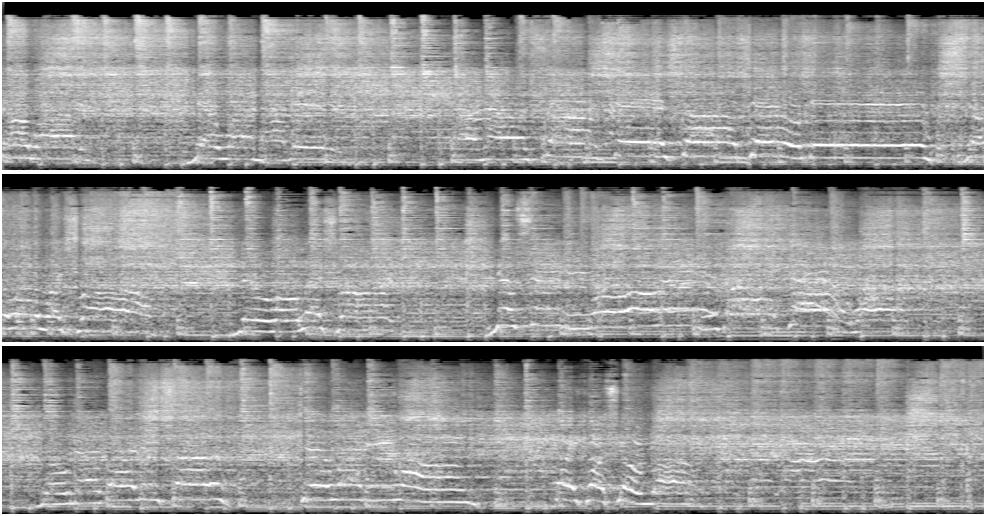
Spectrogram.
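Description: Live oi! punk rock band playing loud: distorted electric guitars, bass and drum kit, with a melodic line winding over the top.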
